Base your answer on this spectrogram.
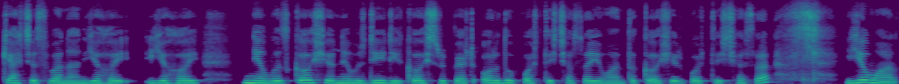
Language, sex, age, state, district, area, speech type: Kashmiri, female, 18-30, Jammu and Kashmir, Bandipora, rural, spontaneous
